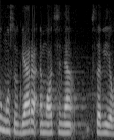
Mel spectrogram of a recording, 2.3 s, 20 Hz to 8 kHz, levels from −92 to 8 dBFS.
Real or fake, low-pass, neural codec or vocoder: real; 7.2 kHz; none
